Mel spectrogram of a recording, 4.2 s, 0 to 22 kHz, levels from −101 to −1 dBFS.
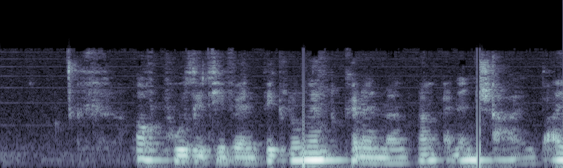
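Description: At 2.27 s the speech drops out for about 7.5 ms, and again from 3.57 to 3.60 s for about 22.5 ms, which fits three consecutive lost headset frames. This is unconcealed Bluetooth headset packet loss: packets between headset and phone never arrived, and nothing filled the gaps. Each gap sounds like a brief chop with abrupt edges. The waveform shows flat-lined holes with sharp edges, and the spectrogram shows thin vertical blank strips bounded by broadband click lines, cut across the light graininess of the mSBC wideband link.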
